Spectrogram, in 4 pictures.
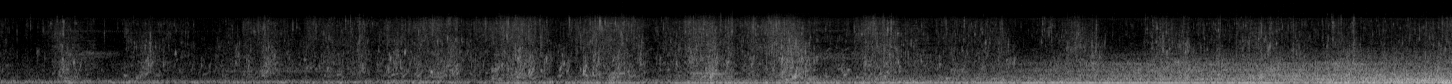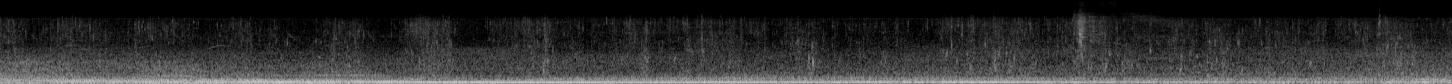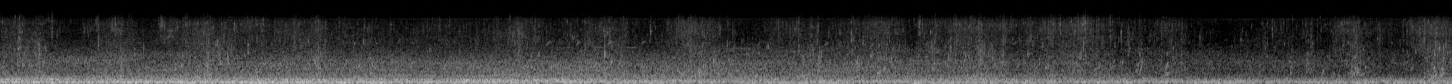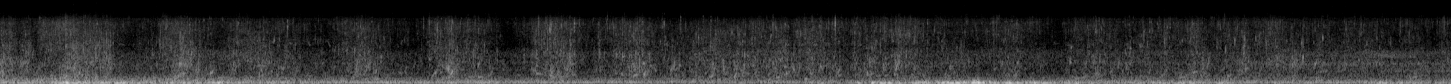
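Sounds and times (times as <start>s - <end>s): water rushing: 0.0s - 58.0s
wind buffeting microphone: 6.4s - 58.0s
low hum: 9.2s - 46.7s.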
